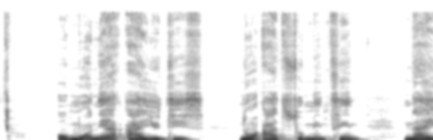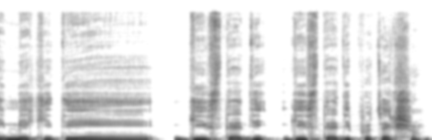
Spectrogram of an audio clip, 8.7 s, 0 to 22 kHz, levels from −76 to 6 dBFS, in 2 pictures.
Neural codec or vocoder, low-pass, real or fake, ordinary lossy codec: none; none; real; none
